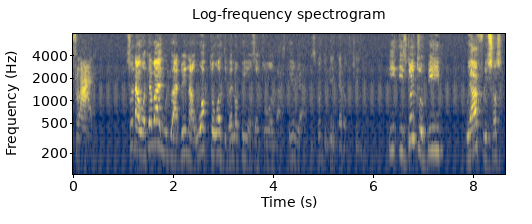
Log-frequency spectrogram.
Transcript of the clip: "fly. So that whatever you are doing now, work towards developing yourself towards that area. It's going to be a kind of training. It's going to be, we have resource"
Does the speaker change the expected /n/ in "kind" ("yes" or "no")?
yes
